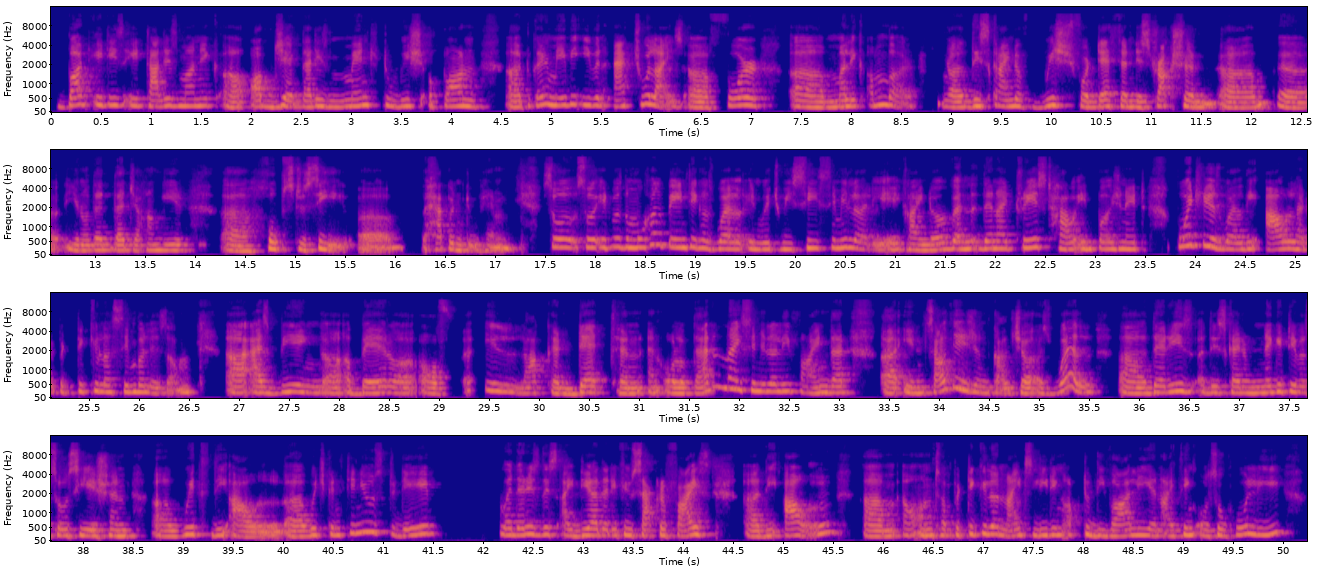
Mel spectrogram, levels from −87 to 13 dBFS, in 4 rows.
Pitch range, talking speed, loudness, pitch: 200-255 Hz, 185 wpm, -27 LUFS, 225 Hz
